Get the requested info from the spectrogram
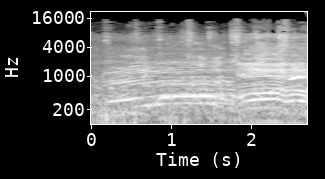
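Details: At Aftabganj market in Dinajpur, 21 February, a Friesian or crossbred bovine gives one continuous moo lasting nearly three seconds, steady then lifting in pitch at the end, with faint background bustle.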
